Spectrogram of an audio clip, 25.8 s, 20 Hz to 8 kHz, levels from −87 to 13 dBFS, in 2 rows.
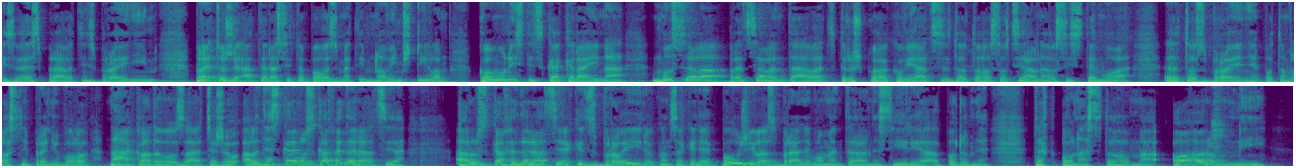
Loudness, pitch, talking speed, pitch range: -20 LUFS, 125 Hz, 145 wpm, 115-135 Hz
